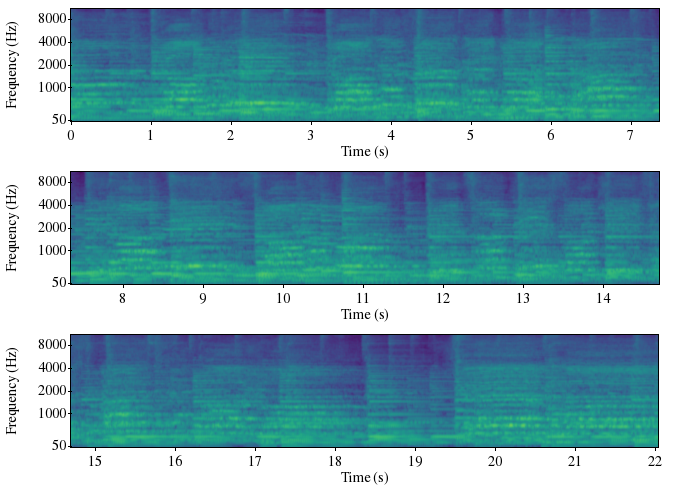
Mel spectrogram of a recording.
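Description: A choir singing a Christian worship song.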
